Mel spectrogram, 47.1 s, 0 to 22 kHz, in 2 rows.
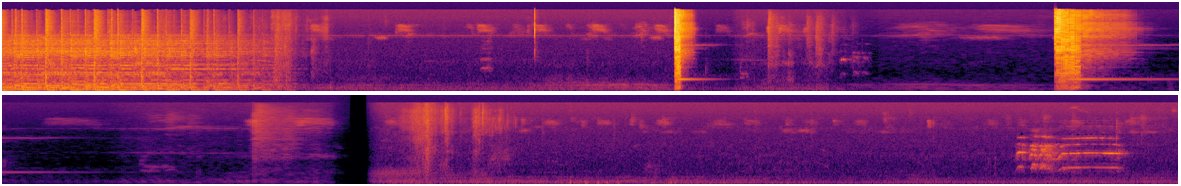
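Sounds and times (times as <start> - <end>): rooster crowing: 16.8 - 17.5, 43.8 - 46.2.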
